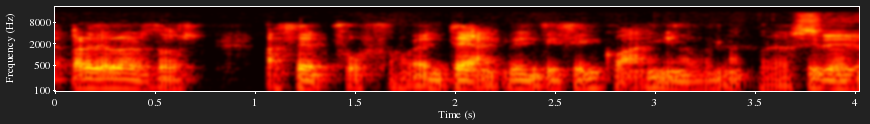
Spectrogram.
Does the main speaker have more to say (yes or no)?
no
